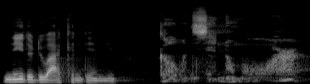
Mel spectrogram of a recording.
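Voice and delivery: soft, sinking to a whisper at the end; gentle Jesus. Acted. Jesus sparing the woman caught in adultery, tender hush. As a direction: forgive her tenderly, almost whispered. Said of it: "but a gentle spirit says".

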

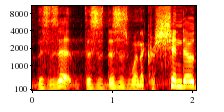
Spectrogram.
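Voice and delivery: ordinary delivery

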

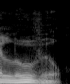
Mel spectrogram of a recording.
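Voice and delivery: Louisville squeezed to "Loo-vil"; attempted local pronunciation. Shown as a demonstration. Host admitting trouble with place names, Louisville as "Loo-vil". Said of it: "I can't say Louisville".

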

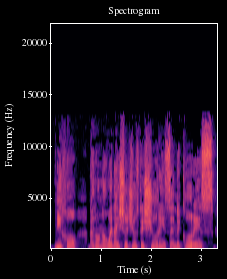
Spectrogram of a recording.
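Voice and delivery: a hint of mom's Mexican accent. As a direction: son imitating his mom's Mexican accent. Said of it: "my mom saying".

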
